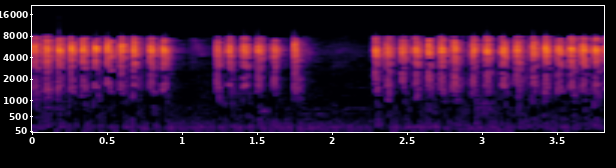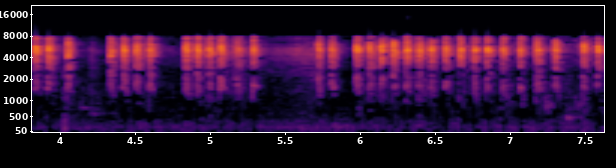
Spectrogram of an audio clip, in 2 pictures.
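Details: Eurasian tree sparrows in a fight: nearly continuous, rapid, scratchy chatter, broken by short silences, with the chirps pulsing several times a second.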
